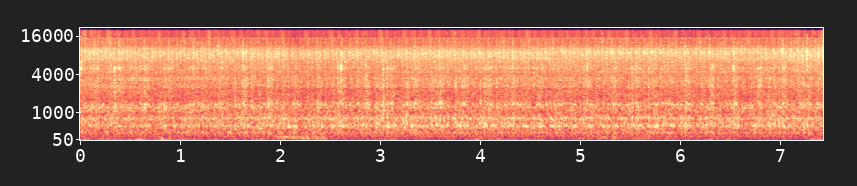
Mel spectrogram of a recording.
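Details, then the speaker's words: Mazda RX-7 FC manual transmission, serviced with oil full to the top, engine idling with a touch of throttle, heard from under the car: constant rough metallic rumble and clang under the idle; gearbox fault suspected, transmission to be dropped. "so that's the noise that he's talking about that clang-clang are you hear it you hear it so it looks like this trend is definitely not to come down"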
